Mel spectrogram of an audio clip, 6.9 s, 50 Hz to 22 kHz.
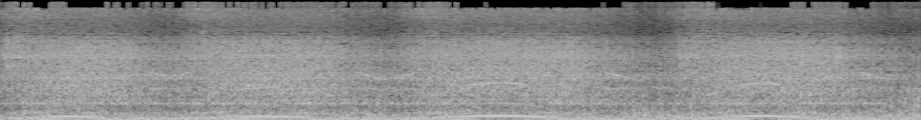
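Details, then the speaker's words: Volvo Amazon with B20 petrol engine revved up and down repeatedly: light, busy clatter or knocking over the running noise; owner unsure whether it is the valves. "There's some kind of clattering from the engine, knocking sound. I don't know if it's valve or yeah, whatever."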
